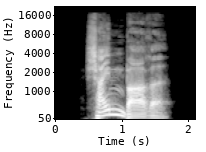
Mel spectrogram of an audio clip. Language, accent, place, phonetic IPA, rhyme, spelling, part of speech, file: German, Germany, Berlin, [ˈʃaɪ̯nbaːʁə], -aɪ̯nbaːʁə, scheinbare, adjective, De-scheinbare.ogg
- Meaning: inflection of scheinbar: 1. strong/mixed nominative/accusative feminine singular 2. strong nominative/accusative plural 3. weak nominative all-gender singular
